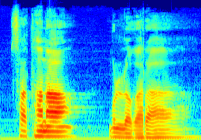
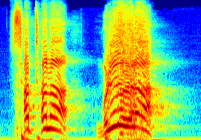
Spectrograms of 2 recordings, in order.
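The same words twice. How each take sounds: First: It is said in a weak, faint voice. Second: It is said in a strong, loud voice.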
